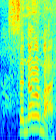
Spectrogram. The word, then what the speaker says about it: Sonoma: Sonoma, thank you.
